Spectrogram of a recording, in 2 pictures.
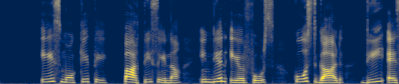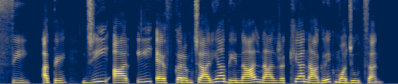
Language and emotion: Punjabi, neutral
